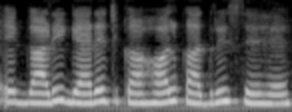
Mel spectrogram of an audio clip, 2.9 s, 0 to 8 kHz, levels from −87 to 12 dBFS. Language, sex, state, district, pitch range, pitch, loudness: Hindi, female, Jharkhand, Garhwa, 260-295 Hz, 270 Hz, -12 LUFS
